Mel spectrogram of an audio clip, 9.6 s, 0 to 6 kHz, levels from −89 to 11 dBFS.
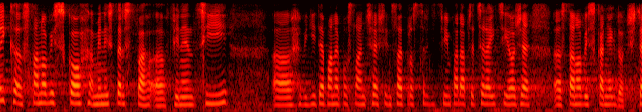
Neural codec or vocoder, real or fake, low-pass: none; real; 5.4 kHz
